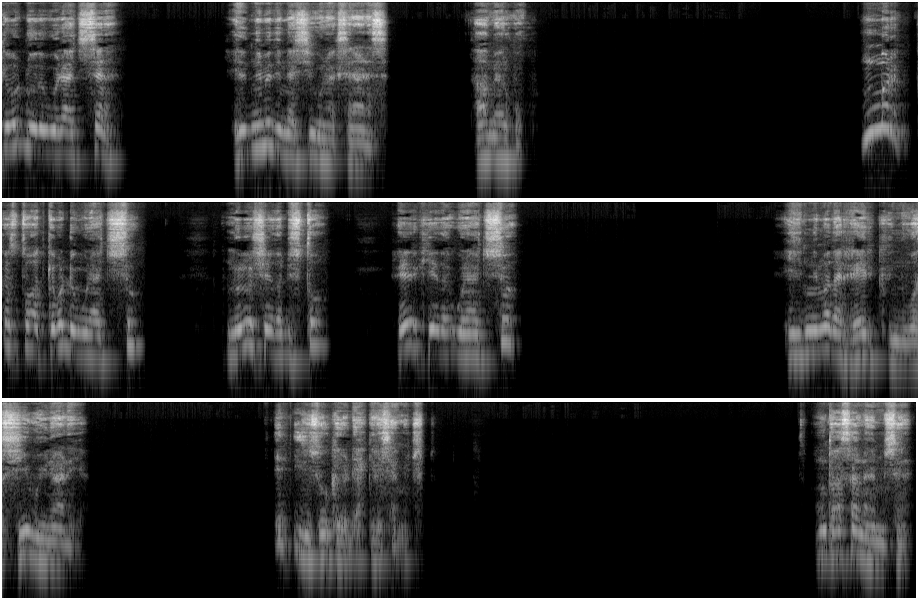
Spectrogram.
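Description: A young man speaks with animation close to a microphone, in short bursts with pauses.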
